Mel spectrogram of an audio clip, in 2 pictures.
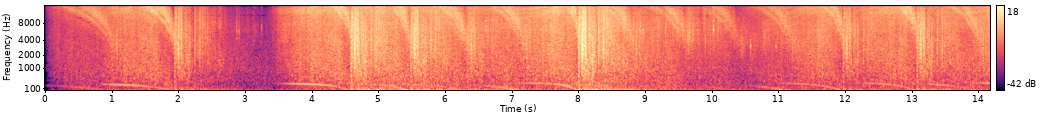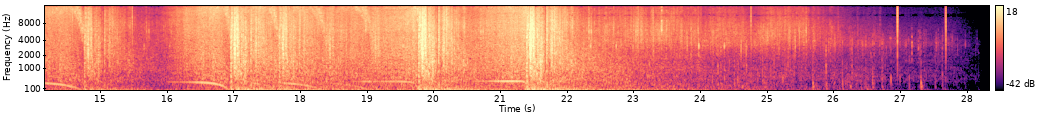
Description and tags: Artillery Barrage I made with a Game Software called Unity.
Explosion Sound created by Steveygos93.
If you use this, you have to credit Steveygos93 for the original explosion.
